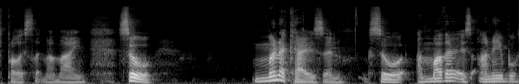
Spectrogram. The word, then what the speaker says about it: Munchausen: Well, I think the correct pronunciation is Munchausen.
